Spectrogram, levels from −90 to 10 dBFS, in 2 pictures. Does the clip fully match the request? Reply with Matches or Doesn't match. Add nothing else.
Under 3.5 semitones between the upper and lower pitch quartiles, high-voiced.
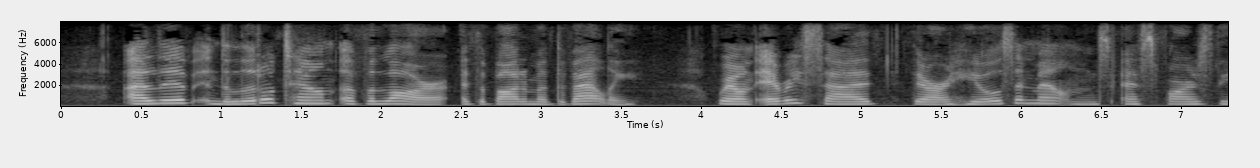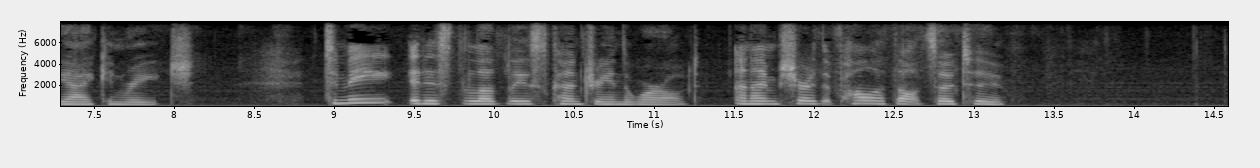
Matches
